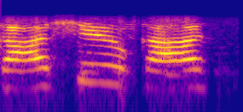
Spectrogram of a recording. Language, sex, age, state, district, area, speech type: Telugu, female, 45-60, Andhra Pradesh, Srikakulam, rural, conversation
